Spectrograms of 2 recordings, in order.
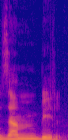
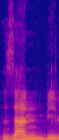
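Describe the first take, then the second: First: An m sound is said before the b. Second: An n sound is said before the b. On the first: The speaker calls it right. "میگیم زنبیل" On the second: The speaker calls it wrong. "نمیگیم زنبیل"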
